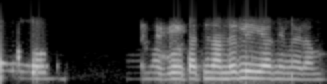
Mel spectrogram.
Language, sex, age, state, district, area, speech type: Telugu, female, 18-30, Telangana, Ranga Reddy, urban, conversation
